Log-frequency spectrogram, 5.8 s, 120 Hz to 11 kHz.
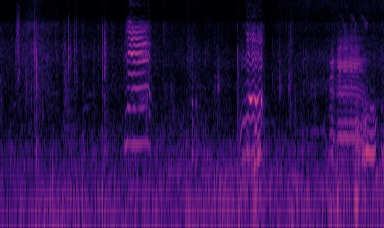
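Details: Black goats in a farm exercise yard at Gimhae, South Korea, on a clear Monday morning, 1 April 2019; three quavering, strongly harmonic bleats spaced about two seconds apart, the last one long and trembling, with steady low background noise.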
